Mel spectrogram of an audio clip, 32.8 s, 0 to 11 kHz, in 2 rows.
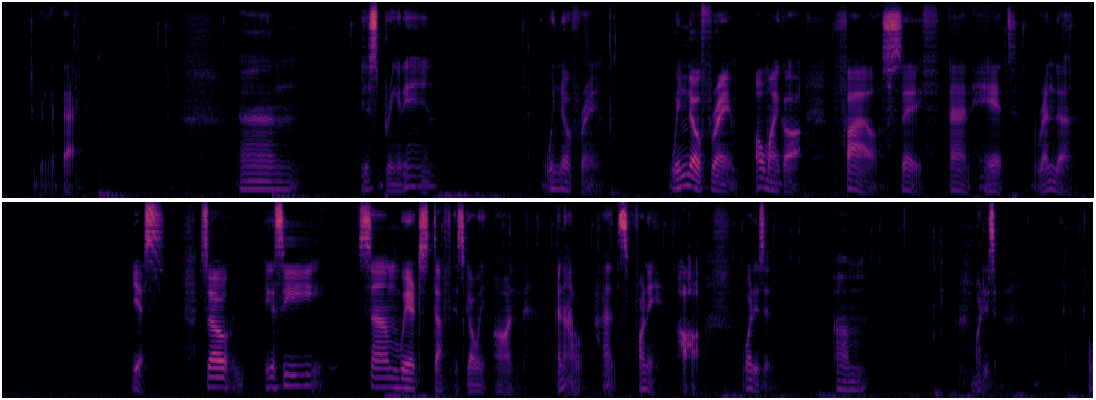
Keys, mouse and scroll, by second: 1.5 s, 2.5-4.1 drag, 4.1 z, 8.1-9.2 middle drag, 9.2 KP_0, 12.8-14.4 drag, 15.3-17.1 drag, 23.6-26.3 drag, 26.7-28.3 drag, 27.4-30.4 right drag, 28.7 Tab, 30.4 click, 30.4 KP_7.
